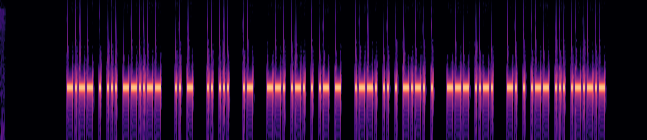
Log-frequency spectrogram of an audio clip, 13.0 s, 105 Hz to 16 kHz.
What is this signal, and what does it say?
Morse code, heard as a keyed tone, about 30 wpm, 700 Hz. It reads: YES, IT IS A GREAT PIECE OF NEWS.
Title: Sentences from Top 1000 Words - Review Part 2 - 30wpm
